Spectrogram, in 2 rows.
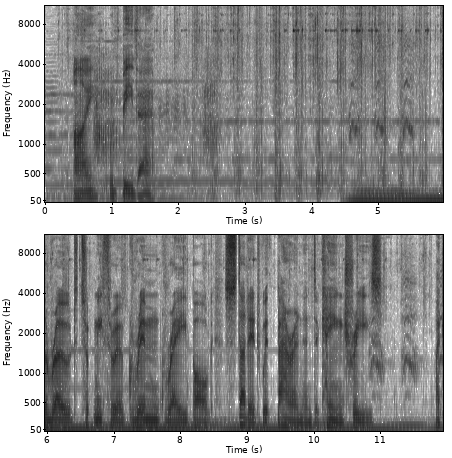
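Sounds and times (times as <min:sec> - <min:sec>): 
saddled horse hooves clip-clopping: 0:00.0 - 0:11.9
speech: 0:00.4 - 0:01.8, 0:06.0 - 0:11.1
horse loud drawn-out whinny: 0:00.6 - 0:01.2, 0:01.8 - 0:03.0, 0:04.4 - 0:05.8.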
